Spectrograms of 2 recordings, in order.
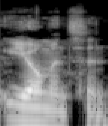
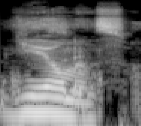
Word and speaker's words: Yeomanson: yo no sé cómo pronunciar tu apellido. Yeomanson. Yeomanson.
